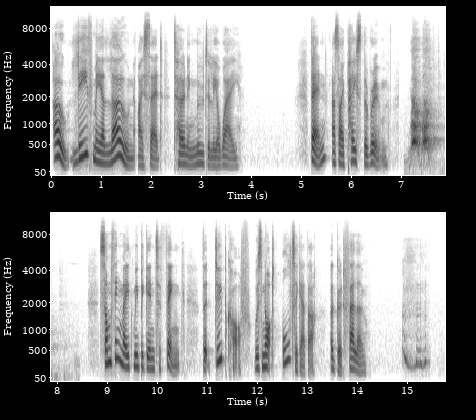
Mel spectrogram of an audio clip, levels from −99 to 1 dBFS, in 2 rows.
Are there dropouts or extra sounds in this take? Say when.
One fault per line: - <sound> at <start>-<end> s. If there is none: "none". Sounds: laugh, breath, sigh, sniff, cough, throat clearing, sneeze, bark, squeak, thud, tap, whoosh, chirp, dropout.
- bark at 7.0-8.5 s
- laugh at 14.9-15.5 s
